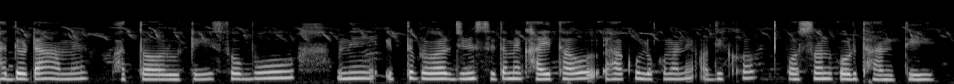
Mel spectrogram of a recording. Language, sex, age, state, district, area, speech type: Odia, female, 18-30, Odisha, Malkangiri, urban, spontaneous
